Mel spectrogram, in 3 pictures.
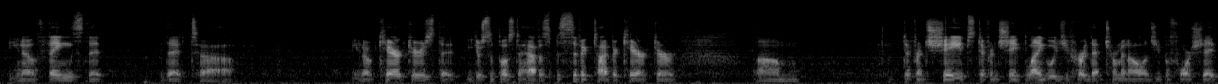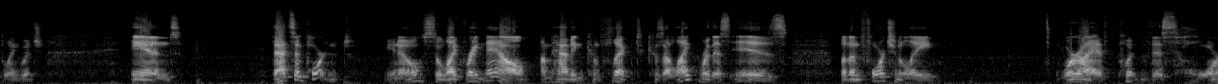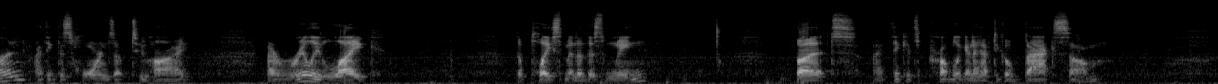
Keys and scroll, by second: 1.4 space, 5.1 space, 7.0 space, 13.3 space, 16.9 space, 20.2 ctrl+z, 20.9 space, 28.6 space, 30.3 space, 34.2-36.5 typing.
